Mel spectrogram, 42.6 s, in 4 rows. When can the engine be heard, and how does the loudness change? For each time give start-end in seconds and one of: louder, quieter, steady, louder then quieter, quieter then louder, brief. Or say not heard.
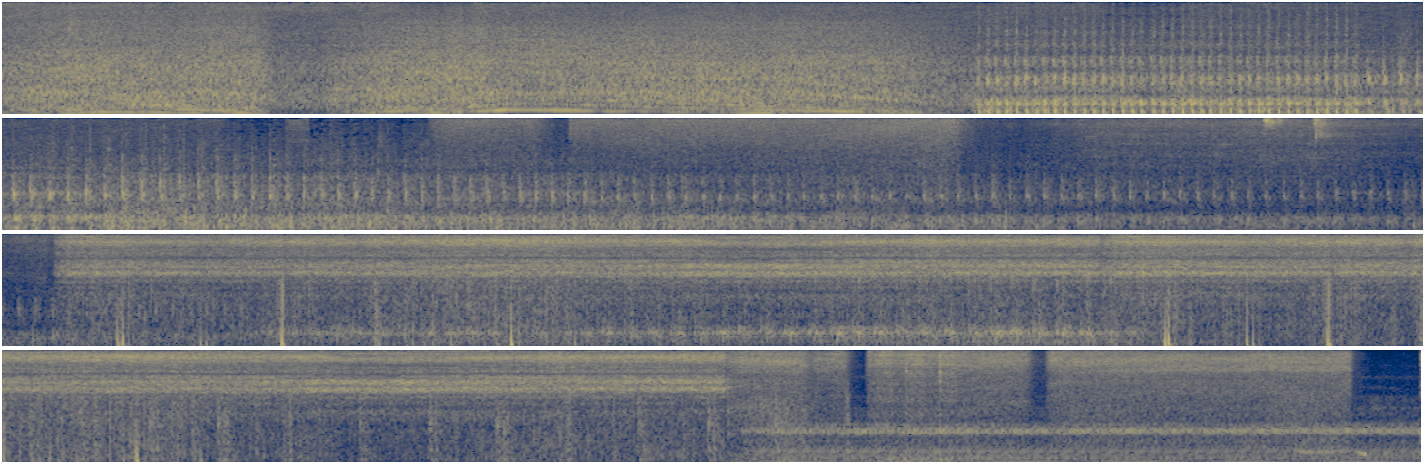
0.0-30.0 quieter then louder.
